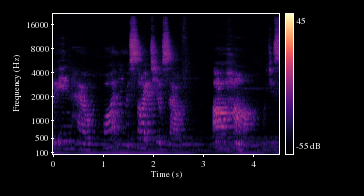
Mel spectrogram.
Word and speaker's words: Aham: So in a moment, we're going to quietly recite a beautiful mantra called Aham Prima.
